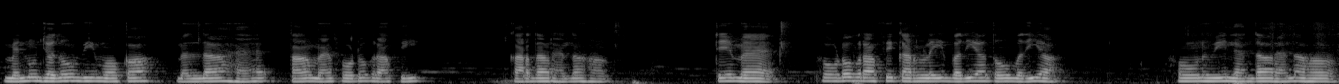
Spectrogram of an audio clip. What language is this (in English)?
Punjabi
